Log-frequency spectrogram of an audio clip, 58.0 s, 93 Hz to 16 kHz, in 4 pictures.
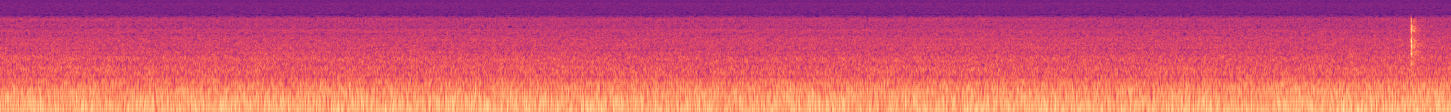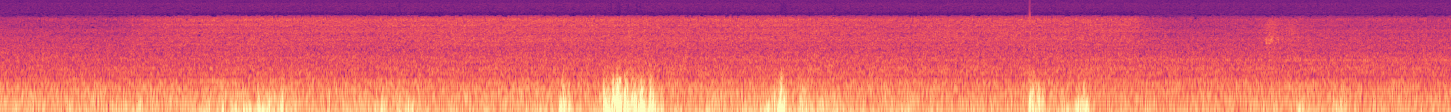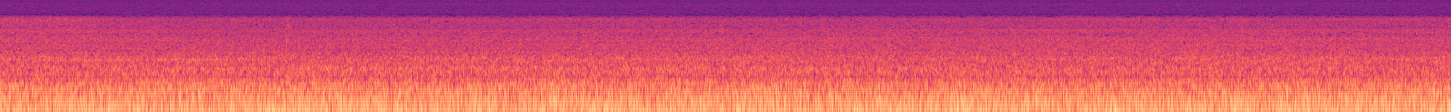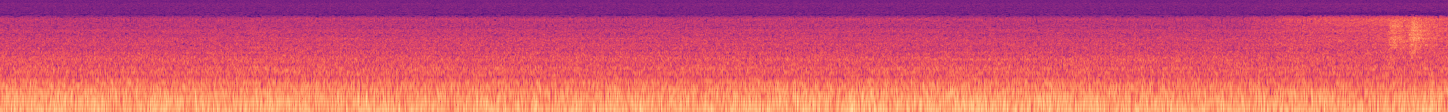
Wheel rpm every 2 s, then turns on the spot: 0, 0, 0, 0, 0, 0, 0, 0, 0, 0, 0, 0, 0, 0, 0, 0, 0, 0, 0, 0, 0, 0, 0, 0, 0, 0, 0, 0, 0.
none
